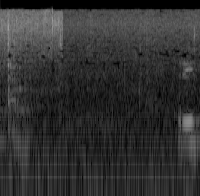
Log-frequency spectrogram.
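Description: Chopped onion and green chilli sizzling in hot butter and oil in a nonstick kadhai as a wooden spatula stirs them, the sauté stage. The loud sizzle cuts off suddenly about half a second in, leaving a faint hiss.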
